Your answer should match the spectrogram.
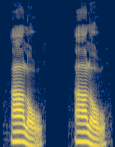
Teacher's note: We don't have the R sound in Cantonese, so we use the L sound instead.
